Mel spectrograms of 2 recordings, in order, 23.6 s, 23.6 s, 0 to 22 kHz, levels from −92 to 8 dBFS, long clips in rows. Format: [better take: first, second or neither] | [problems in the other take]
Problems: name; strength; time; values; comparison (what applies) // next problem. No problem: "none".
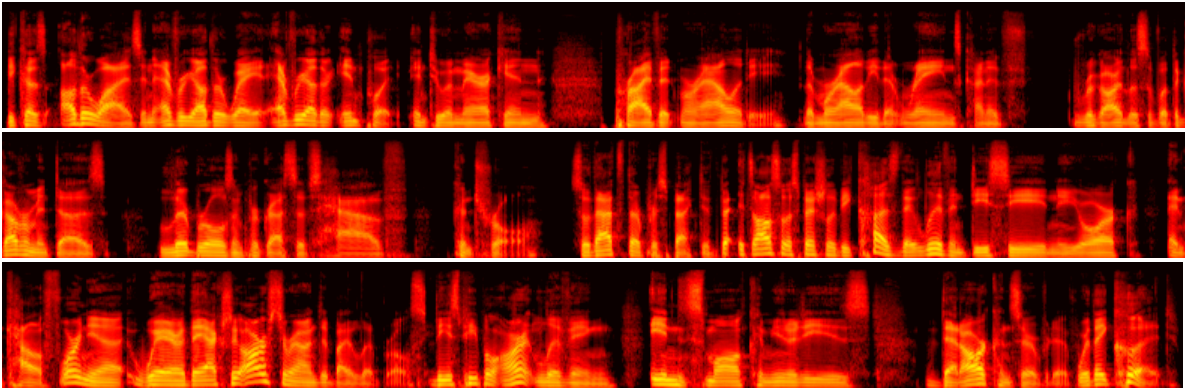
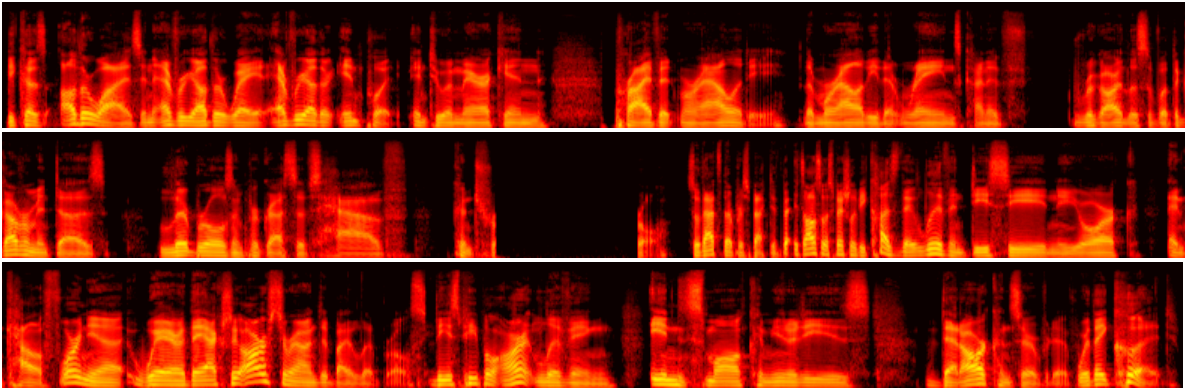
first | audio freezing; at 11 s for 1 s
